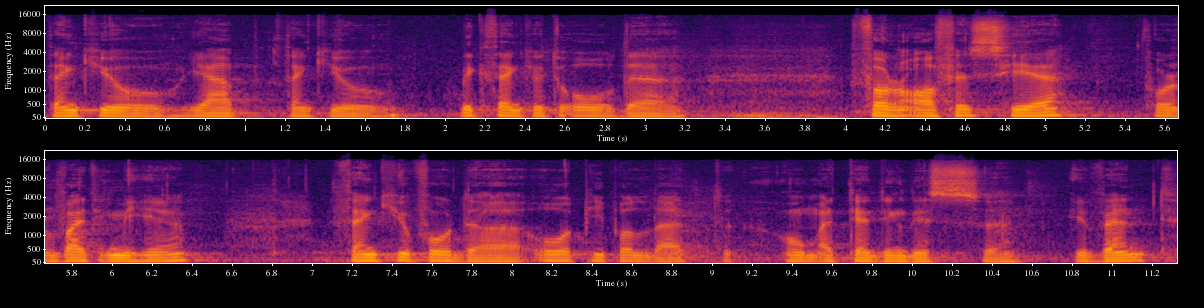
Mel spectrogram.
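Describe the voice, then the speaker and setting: A man with a non-native accent speaks at a moderate pace with long, frequent pauses and monotone, flat intonation. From Syria. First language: Arabic. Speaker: journalist. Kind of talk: lecture. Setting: seated, lecture hall with audience. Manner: halting.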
